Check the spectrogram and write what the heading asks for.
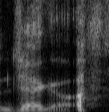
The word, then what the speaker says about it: Django: Shout out to Django. Yeah, that's a good movie. With man. the silent D is silent.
